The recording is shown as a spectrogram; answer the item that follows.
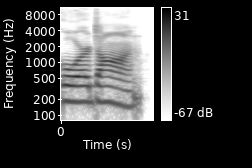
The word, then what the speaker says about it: Gordon: So notice that ON at the end of his name is pronounced as in, but it's unstressed. So you have to pronounce the gore louder and longer, and then the din very fast.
